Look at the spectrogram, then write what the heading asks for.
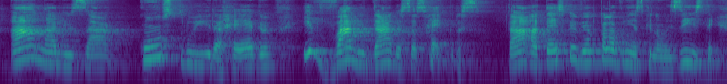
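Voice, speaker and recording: A woman's voice: on the high side, darkish tone. A woman teacher explaining spelling rules, asking questions and often checking that her listeners follow. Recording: echoey room.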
